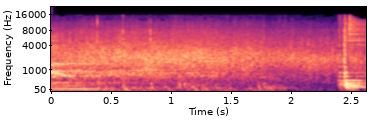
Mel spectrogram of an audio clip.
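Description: A crowd claps steadily in applause to God, a dense, even wash of applause that holds at a constant level, then a short louder burst near the end.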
